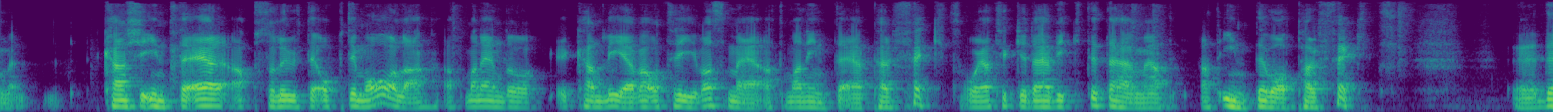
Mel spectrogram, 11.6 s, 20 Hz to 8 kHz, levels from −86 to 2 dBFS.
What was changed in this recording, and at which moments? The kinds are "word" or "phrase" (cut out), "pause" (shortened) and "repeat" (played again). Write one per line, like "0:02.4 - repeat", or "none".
none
